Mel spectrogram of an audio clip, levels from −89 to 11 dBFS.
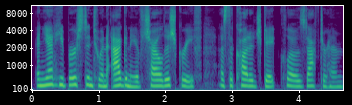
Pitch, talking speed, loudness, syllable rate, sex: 225 Hz, 220 wpm, -20 LUFS, 5.9 syllables/s, female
